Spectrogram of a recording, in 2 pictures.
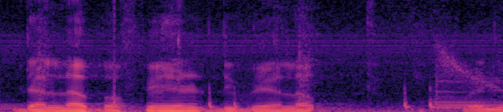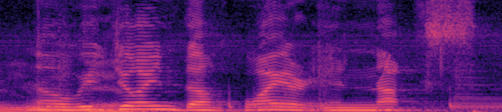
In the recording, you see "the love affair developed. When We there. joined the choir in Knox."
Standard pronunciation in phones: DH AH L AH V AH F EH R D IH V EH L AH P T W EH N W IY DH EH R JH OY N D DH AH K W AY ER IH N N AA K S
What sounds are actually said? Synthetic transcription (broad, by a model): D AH L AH B AH F EH R D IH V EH L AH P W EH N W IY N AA W JH OY N D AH K W AY ER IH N N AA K S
